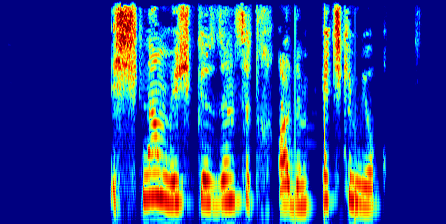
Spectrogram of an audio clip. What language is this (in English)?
Uyghur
